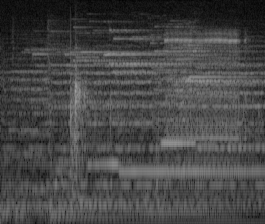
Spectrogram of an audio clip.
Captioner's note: intercom buzzes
